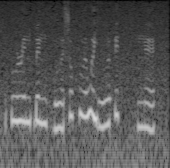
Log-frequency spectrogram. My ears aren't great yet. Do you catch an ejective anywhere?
no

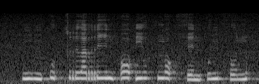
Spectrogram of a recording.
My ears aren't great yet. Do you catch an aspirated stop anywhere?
no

